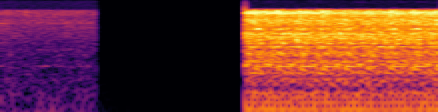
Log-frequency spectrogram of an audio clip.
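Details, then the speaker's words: Honda City engine idling smoothly and evenly after replacing a noisy tensioner bearing; steady hum with no squeal, rattle or knock. "guys nai kabit na natin yung tensioner bearing at naririnig niyo ba yong tunog ng makina smooth na smooth guys"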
